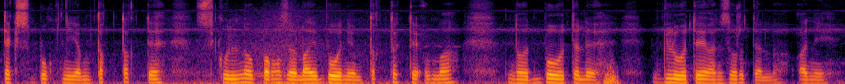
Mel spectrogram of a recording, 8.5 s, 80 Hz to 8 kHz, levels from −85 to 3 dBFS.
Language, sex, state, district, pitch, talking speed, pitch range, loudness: Mizo, male, Mizoram, Aizawl, 125 Hz, 205 wpm, 120-135 Hz, -20 LUFS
